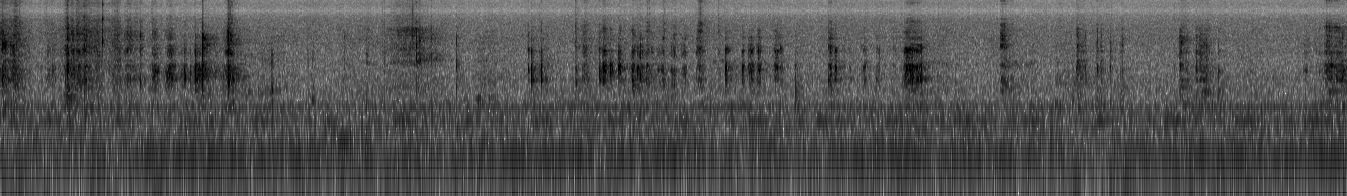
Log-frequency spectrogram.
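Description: Faint, scattered rustles, scratches and light taps of cardstock being handled and pressed into shape by hands, with small clicks as a plastic glue bottle is picked up and used.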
